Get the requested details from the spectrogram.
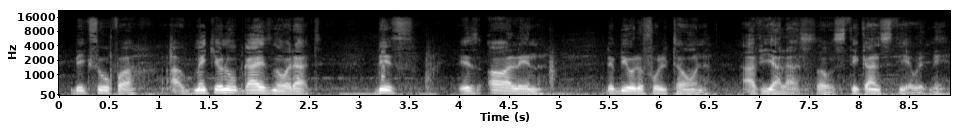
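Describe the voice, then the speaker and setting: A man speaks at medium pitch and a fairly slow pace, with ordinary pitch variation and long, frequent pauses. Music plays in the background. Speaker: travel vlogger. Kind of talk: walking vlog narration. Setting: outdoors, walking in town. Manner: animated.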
